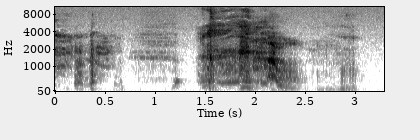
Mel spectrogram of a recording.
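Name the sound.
coughing fit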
